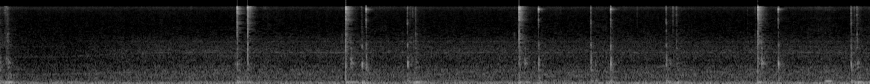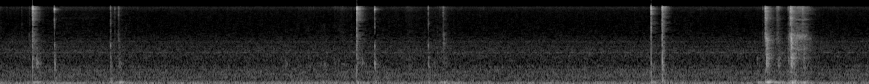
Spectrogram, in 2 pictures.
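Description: About twenty scattered computer keyboard and mouse clicks, irregularly spaced, some in quick pairs and a short flurry near the end, over a faint steady hum.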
